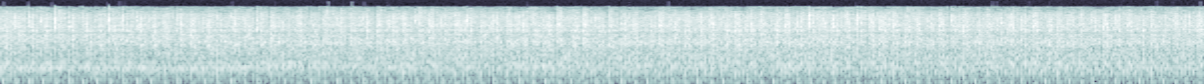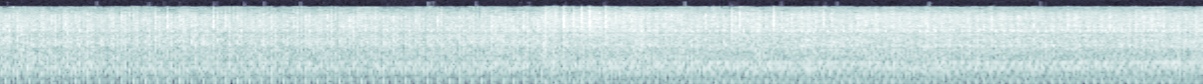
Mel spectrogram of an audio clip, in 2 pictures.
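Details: Craftsman four-stroke edger, Tecumseh engine, after moving governor linkage to correct hole, choke on: fast even firing, steady pitch, no hunting or surging; normal running.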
